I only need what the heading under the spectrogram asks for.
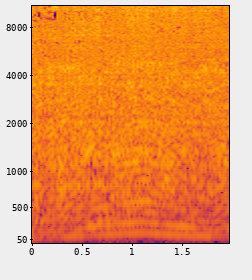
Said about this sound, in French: Jean Rodrigue est présent dans son atelier de réparation de moto depuis 8 heures.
